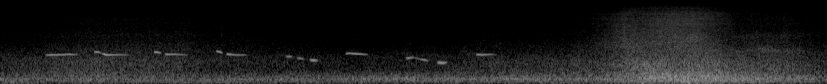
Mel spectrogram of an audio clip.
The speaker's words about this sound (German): Mann, Windstärke 8 und so ein pfiffiger Wind. Er hat drei Melodien gepfiffen.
